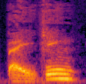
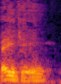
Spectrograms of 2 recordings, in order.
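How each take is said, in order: First: It is said with a Chinese accent. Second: It is said with an English accent. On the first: "native like pronunciation" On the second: "We call it Beijing"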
